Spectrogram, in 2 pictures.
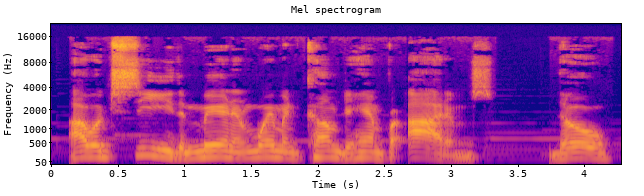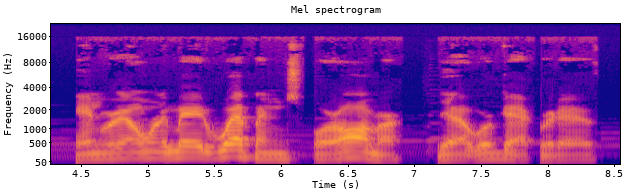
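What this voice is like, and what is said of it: Voicing a character named Atlas. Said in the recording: “my best Atlas impression”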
